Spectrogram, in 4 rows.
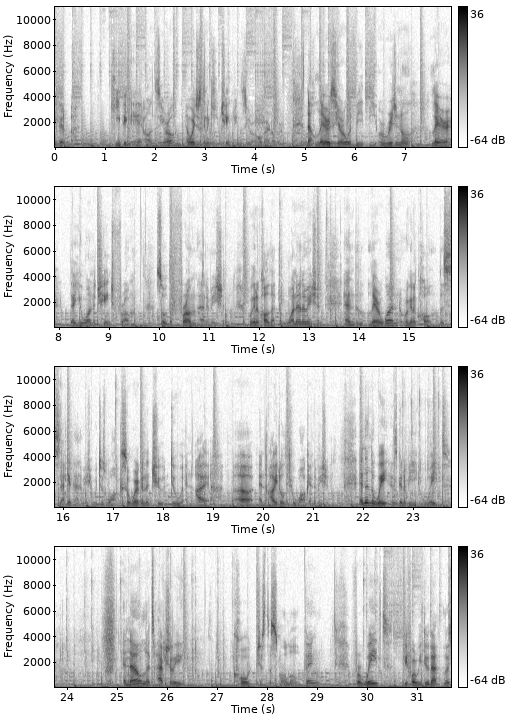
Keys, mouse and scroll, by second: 12.4 1, 15.9 2, 22.5-24.0 typing, 24.4 ctrl+s, 25.7 Return, 25.9 Return, 26.9 Return.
